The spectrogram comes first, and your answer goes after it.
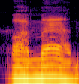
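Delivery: stiff, flat, lifeless, wooden delivery. Trying to copy an actor's line from a film: imitating a wooden line delivery. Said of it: "I'm trying to do it".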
